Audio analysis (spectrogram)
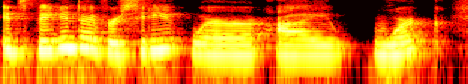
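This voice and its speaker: A woman with a Spanish accent on a very clean recording with a silent background. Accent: Spanish-accented English, some words hard. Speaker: teacher's aide. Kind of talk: recorded self-introduction. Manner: hesitant, many fillers.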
